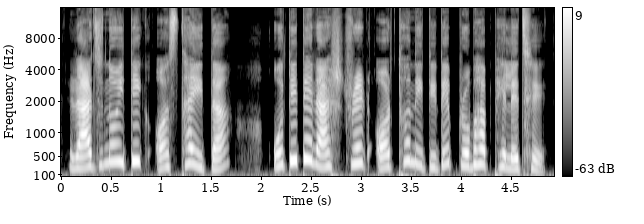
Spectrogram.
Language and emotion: Bengali, neutral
